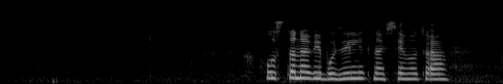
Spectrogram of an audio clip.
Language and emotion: Russian, neutral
